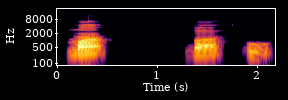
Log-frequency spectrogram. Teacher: म, ब, उ सभी क्या है, ओष्ठ वाले हैं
